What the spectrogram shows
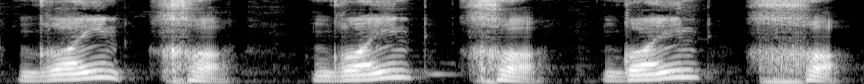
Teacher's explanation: দুটি হলকের শেষ থেকে উচ্চারণ হয়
